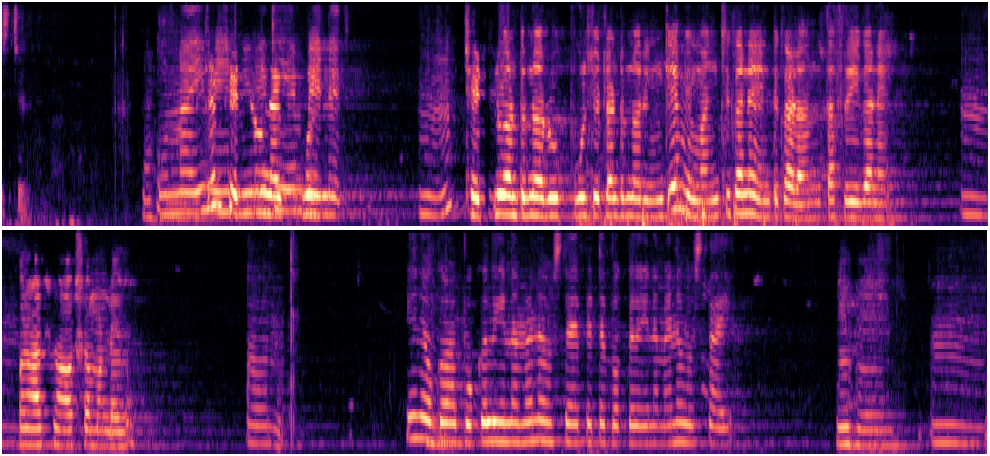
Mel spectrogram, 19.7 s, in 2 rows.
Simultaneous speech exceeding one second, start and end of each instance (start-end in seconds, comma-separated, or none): 1.6-3.1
